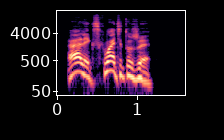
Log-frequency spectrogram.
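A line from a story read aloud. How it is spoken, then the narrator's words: Sharp rebuke. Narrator (Russian): Прикрикнул на связиста Лымарь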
